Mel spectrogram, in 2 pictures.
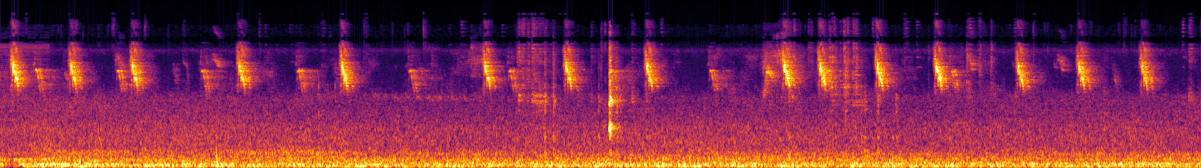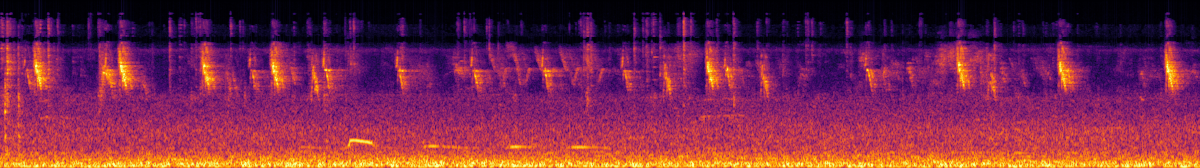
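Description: A small songbird chirping over and over, with short sharp chirps coming roughly one to two a second, over a steady low background rumble.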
